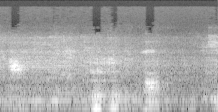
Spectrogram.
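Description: A man's voice in a few short, quiet utterances with pauses between them, over a steady low hum and hiss of an old recording.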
